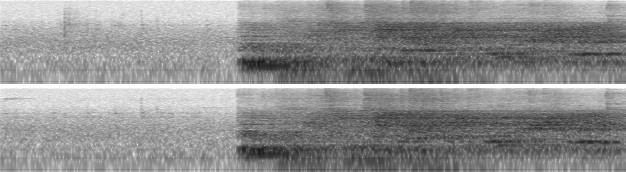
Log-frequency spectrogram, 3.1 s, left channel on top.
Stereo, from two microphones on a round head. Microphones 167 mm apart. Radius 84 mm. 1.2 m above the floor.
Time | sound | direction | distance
1.2 | a toilet flushing | 70° right (ahead or behind) | 1.6 m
